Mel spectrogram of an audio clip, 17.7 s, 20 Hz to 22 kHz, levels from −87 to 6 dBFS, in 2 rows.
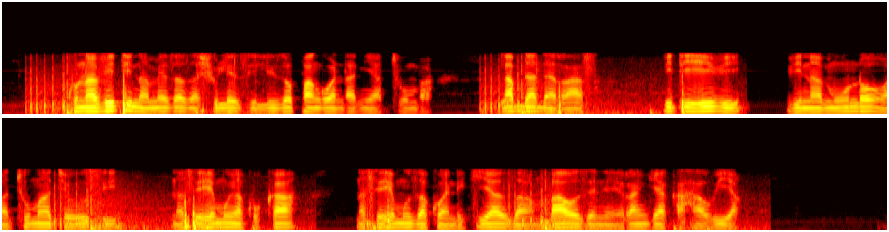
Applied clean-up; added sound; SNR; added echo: none; Fireworks; 15 dB; none.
